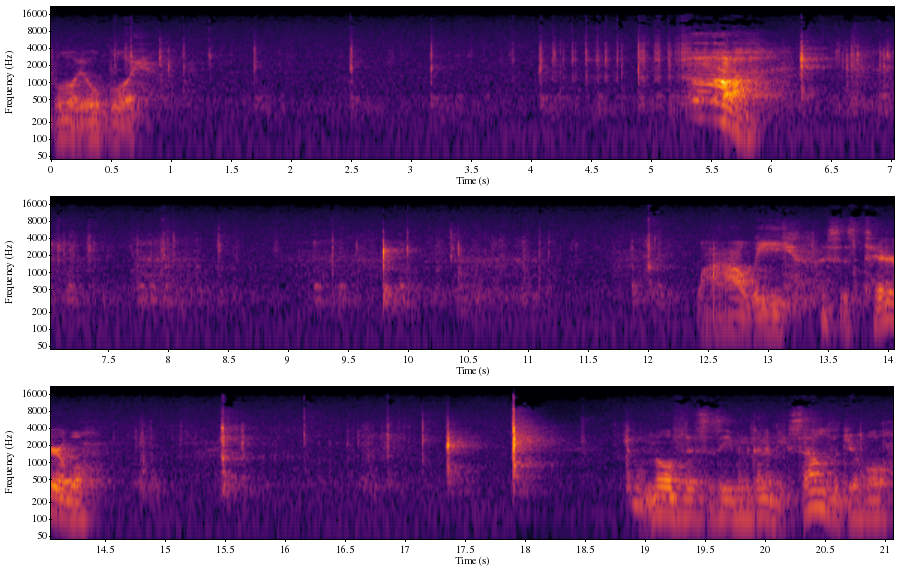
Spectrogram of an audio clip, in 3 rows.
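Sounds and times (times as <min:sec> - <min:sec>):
faint steady hum: 0:00.0 - 0:21.0
man groaning: 0:05.3 - 0:06.2
pliers clicking on wire terminals: 0:13.5 - 0:19.0.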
